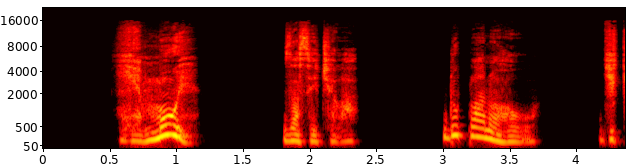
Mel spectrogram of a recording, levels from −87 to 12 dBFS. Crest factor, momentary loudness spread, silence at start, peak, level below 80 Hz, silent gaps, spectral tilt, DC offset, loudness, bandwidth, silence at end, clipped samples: 20 dB; 18 LU; 0.55 s; -6 dBFS; -70 dBFS; 1.35-1.49 s, 1.68-1.73 s, 2.53-2.96 s, 3.93-3.97 s; -4.5 dB/octave; under 0.1%; -24 LUFS; 16 kHz; 0.05 s; under 0.1%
